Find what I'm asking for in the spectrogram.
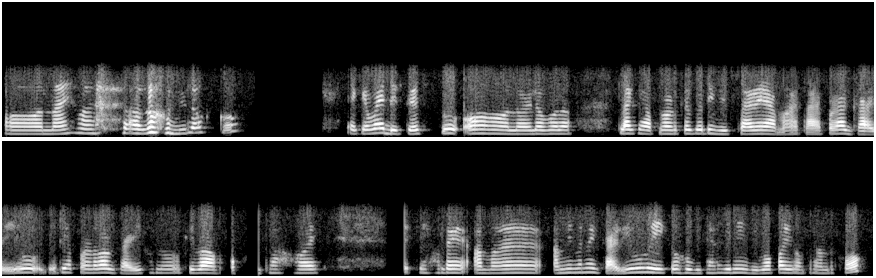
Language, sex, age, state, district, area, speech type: Assamese, female, 45-60, Assam, Dibrugarh, rural, conversation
